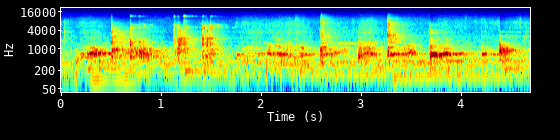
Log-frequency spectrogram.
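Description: Finely minced garlic sizzles in hot vegetable oil in a pan, with a spatula stirring and scraping in uneven strokes close by.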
